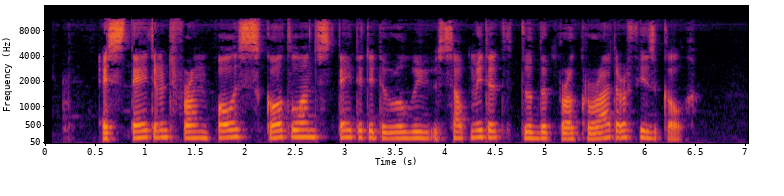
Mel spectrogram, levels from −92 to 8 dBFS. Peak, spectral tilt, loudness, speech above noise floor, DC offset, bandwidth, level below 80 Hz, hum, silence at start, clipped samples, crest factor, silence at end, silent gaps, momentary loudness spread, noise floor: -2 dBFS; -3.5 dB/octave; -21 LUFS; 28 dB; under 0.1%; 11.5 kHz; -62 dBFS; none; 0.55 s; under 0.1%; 20 dB; 0.55 s; none; 9 LU; -50 dBFS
